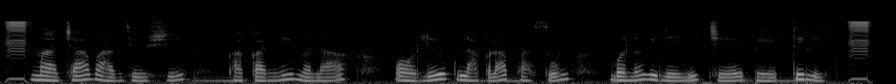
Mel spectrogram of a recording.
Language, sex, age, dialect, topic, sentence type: Marathi, female, 25-30, Northern Konkan, agriculture, statement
